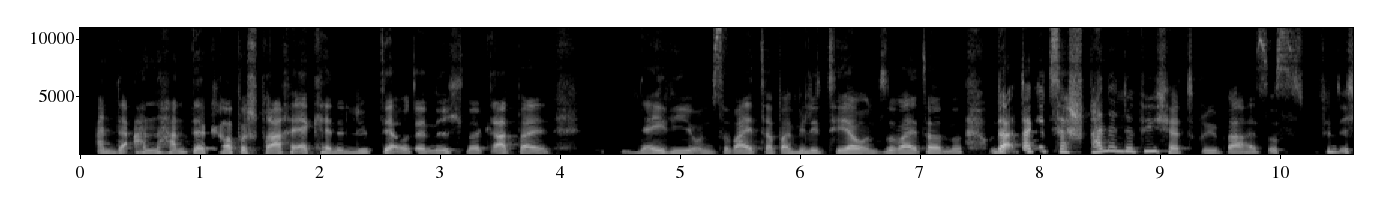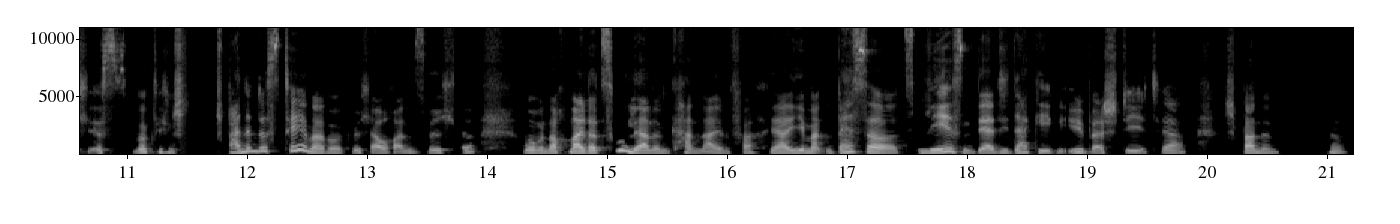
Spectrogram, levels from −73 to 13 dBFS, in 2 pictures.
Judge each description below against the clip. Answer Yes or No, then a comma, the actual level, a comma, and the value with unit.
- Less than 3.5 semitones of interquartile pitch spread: Yes, narrow, 2.6 semitones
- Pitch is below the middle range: No, high, 195 Hz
